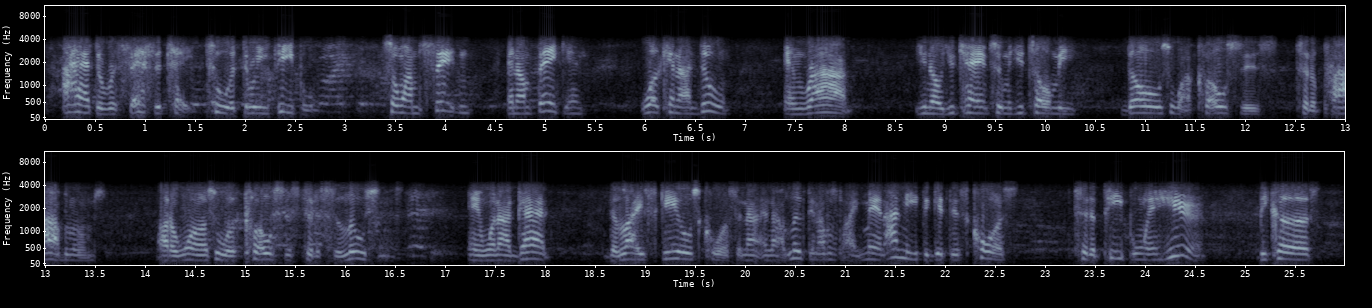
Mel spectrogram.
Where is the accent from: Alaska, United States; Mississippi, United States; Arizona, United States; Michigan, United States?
Michigan, United States; Flint; You know, I'm from Flint, Michigan. We own that Michigan thing, you know.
